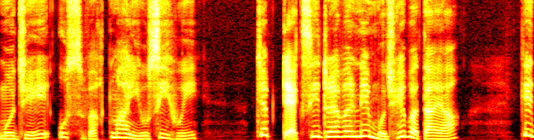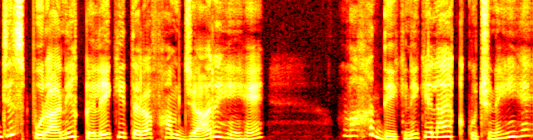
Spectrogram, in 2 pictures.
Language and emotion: Urdu, sad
